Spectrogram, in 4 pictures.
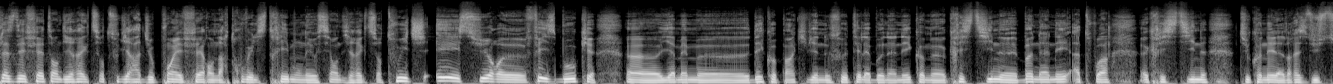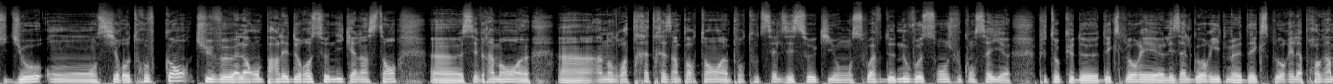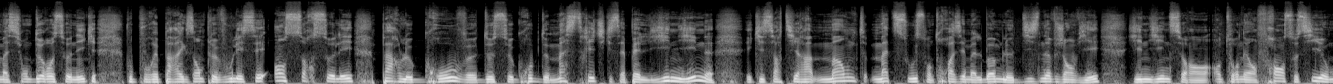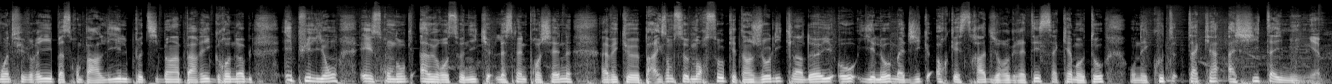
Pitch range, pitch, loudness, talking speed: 105-125 Hz, 115 Hz, -12 LUFS, 210 wpm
